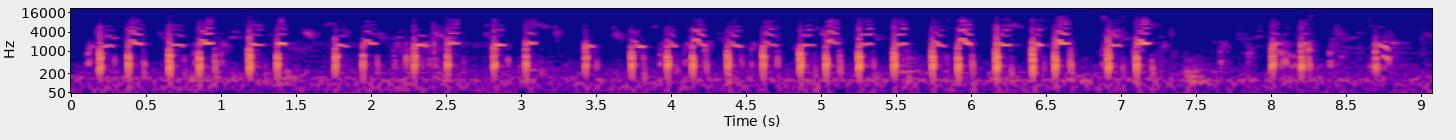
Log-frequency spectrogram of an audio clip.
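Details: Call duck, described as angry, quacking insistently: a long series of short, nasal, ringing quacks at a quick steady beat, briefly dropping off near the end before resuming.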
